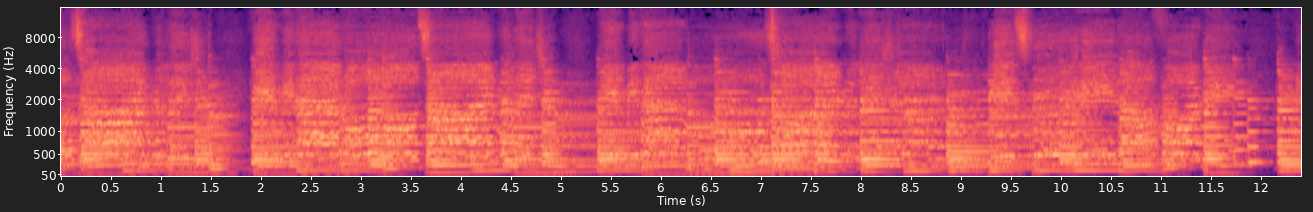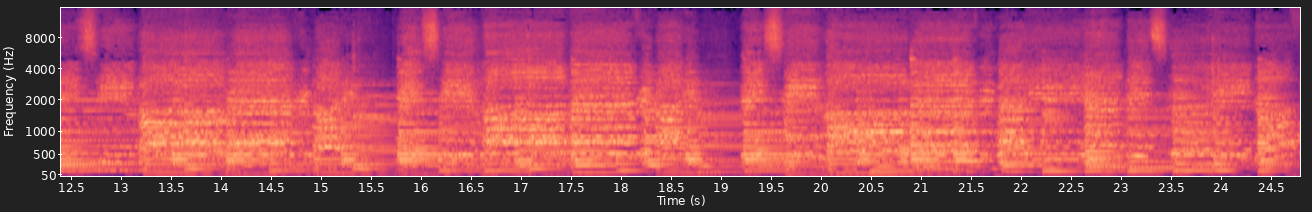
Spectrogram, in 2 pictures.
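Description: Mixed-voice choir singing a song in parts, accompanied by piano.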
